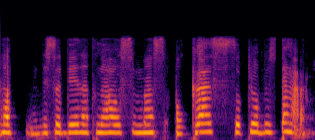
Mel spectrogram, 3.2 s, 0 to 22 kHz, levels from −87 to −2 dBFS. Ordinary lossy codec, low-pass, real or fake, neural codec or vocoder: Opus, 32 kbps; 7.2 kHz; fake; codec, 24 kHz, 0.9 kbps, WavTokenizer, medium music audio release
